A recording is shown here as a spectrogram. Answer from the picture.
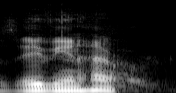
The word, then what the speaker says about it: Xavien Howard: How do you pronounce his name? – Who? – Xavien Howard? – Yeah, Xavien Howard.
